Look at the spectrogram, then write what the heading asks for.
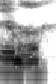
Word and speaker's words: emmer: this there is a grain called emmer i i just call emma i don't know why i do that's way way i first heard it pronounced oh that's helpful i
